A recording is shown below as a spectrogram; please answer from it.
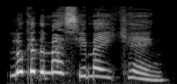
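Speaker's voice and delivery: put-on upset child calling up; protesting boy. A narrator's reading. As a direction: scold her loudly.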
